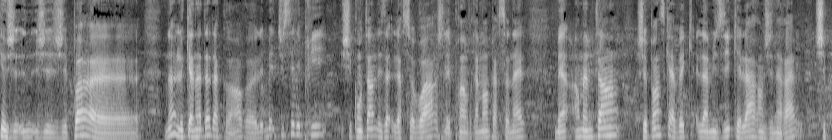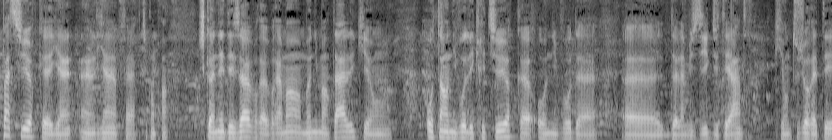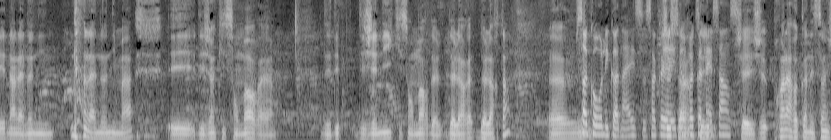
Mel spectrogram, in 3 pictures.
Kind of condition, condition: setting, busy venue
